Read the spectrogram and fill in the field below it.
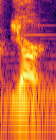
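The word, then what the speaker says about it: Björn: I feel like I'm saying it wrong. Am I saying it wrong? Bjorn. Is it Jörn? Yeah, that's closer, yeah. Jörn? It's the second one. It's closer. Jörn.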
